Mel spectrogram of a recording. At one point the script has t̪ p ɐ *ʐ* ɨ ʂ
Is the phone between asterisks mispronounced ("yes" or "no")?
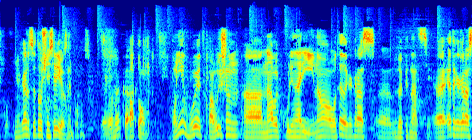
yes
